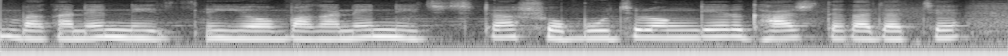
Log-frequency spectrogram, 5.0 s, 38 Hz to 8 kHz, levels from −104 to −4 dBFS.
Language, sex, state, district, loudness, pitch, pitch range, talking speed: Bengali, female, Assam, Hailakandi, -16 LUFS, 220 Hz, 210-230 Hz, 120 wpm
